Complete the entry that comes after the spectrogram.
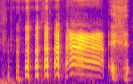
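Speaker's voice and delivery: long burst of laughter. Real, not acted. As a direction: crack up at your own rant. Cracks up after own rant.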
